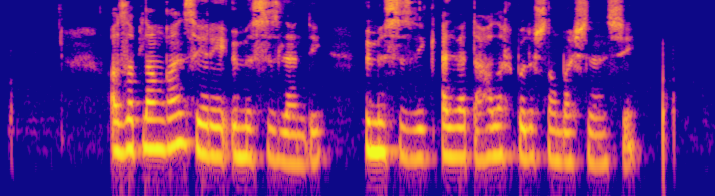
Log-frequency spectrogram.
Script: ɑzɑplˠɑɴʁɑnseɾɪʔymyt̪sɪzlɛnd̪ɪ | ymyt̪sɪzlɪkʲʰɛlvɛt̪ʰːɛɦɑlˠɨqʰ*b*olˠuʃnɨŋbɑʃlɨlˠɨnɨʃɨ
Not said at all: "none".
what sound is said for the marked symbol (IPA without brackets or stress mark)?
b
